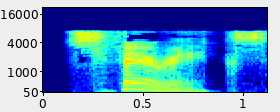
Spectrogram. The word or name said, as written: spherics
